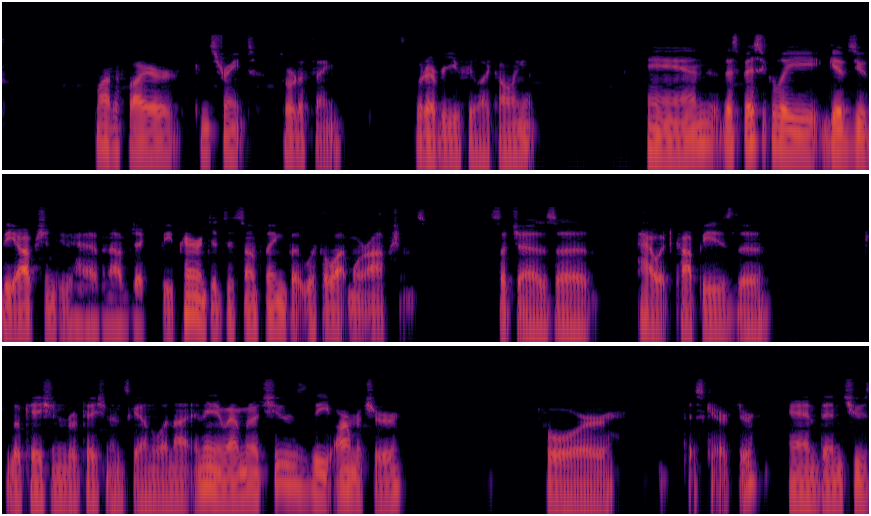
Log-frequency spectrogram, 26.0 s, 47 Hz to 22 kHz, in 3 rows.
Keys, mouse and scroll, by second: 0.0 click, 19.3 click.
